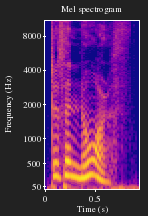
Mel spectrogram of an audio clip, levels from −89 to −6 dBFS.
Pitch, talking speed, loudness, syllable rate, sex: 230 Hz, 190 wpm, -15 LUFS, 3.6 syllables/s, female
